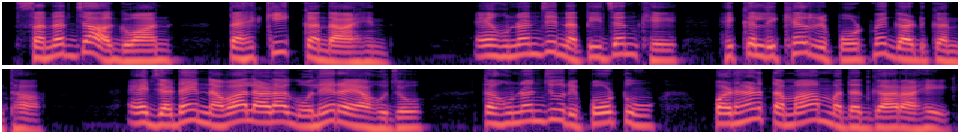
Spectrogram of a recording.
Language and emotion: Sindhi, neutral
